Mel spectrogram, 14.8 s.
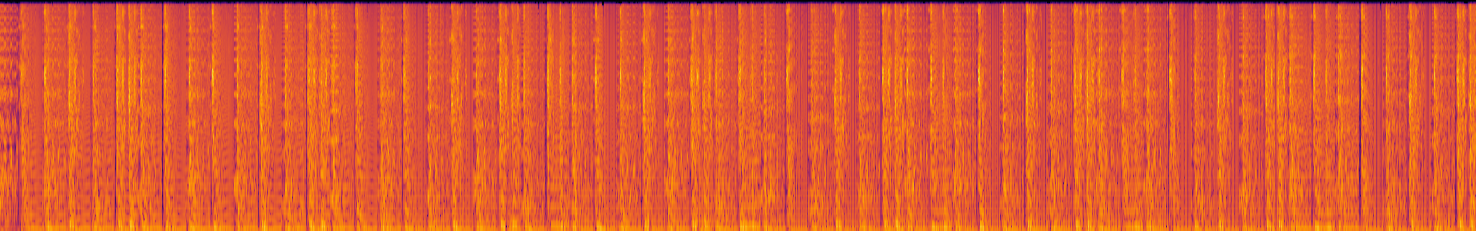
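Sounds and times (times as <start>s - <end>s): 
chiptune on MOS6581R4 SID chip: 0.2s - 14.7s.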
